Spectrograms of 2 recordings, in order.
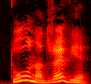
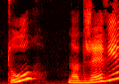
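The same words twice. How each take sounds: First: TU, NA DRZEWIE as a falling statement; stating answer. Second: TU and DRZEWIE each rising as questions, split by a pause; incredulous repeat. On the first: Cow telling crow where she will build, settled statement. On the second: Crow repeating the cow's words back, incredulous questions. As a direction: question TU, then DRZEWIE, in disbelief. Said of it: "powtórzył pan Wrona". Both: A narrator's reading.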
